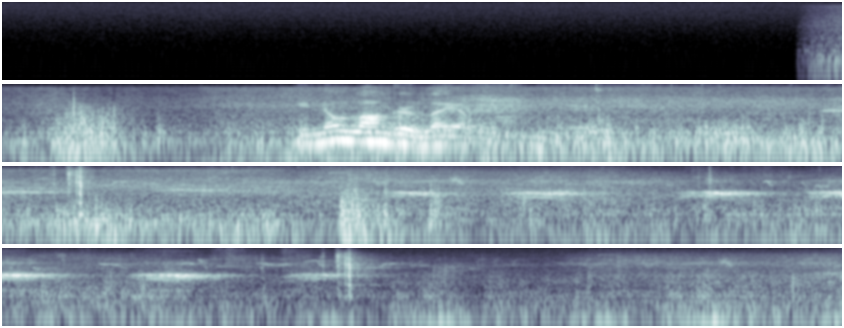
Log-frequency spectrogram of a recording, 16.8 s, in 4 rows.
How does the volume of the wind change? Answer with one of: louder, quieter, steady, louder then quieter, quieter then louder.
quieter.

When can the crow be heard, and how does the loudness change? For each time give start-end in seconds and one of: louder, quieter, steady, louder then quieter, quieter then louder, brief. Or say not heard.
6.3-14.3 louder.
